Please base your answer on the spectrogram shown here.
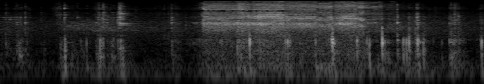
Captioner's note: stove hisses briefly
